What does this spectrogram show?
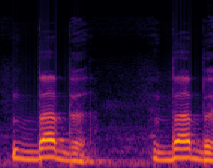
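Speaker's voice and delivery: بب read with the a vowel, bab, clearly and twice; sounding out bab. Shown as a demonstration. Teacher shows how بب sounds with zabar. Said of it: "تو اس طرح pronunciation ہوگا".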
